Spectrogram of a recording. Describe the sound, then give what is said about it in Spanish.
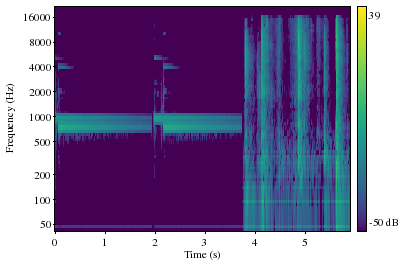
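Two sustained electronic doorbell chimes ring one after another, each fading slowly, then a burst of several loud, sharp clattering knocks and thumps follows. “Alguien toque el pinche timbre,”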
